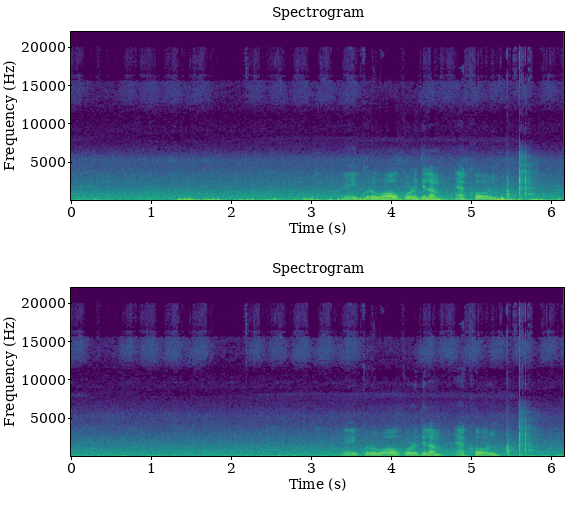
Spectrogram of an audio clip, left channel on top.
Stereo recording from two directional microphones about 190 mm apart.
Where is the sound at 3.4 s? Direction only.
15° left (ahead or behind).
